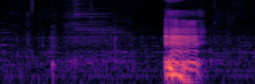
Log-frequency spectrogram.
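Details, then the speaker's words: Single harsh, rough throat-clearing burst lasting under half a second, from a speaker who says they have a lot of phlegm. "And I do have a lot of phlegm, by the way, that's why you'll hear that. It's horrible, I know, but if I am to keep speaking, I guess you'll have to grin and bear it."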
